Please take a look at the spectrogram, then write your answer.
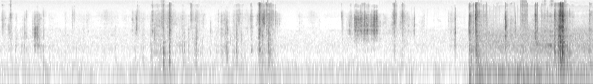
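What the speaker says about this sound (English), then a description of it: "I will grab some hardware and just start putting it through" Metal skateboard truck hardware bolts clink and rattle as they are picked up and pushed through a deck's holes, sparse small taps and jingles up close, ending in louder handling noise.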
